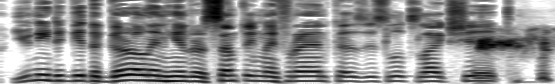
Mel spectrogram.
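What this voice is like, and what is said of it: Put-on foreign accent, unclear origin. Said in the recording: “I gave him an accent, by the way... I'm not even sure what kind... Maybe that was Egyptian.”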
